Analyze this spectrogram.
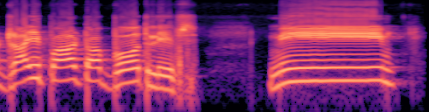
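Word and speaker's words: میم: Meem is pronounced from the dry part of both lips.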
